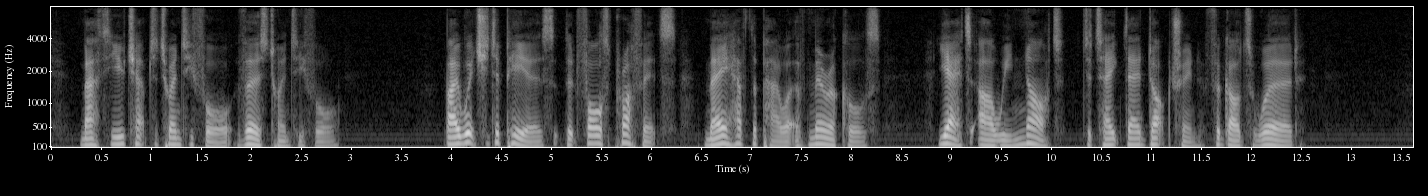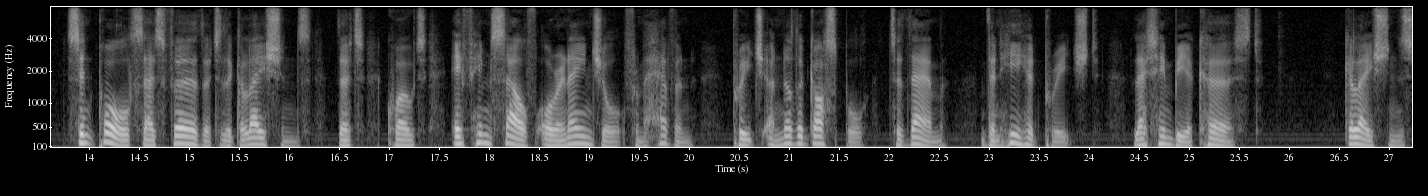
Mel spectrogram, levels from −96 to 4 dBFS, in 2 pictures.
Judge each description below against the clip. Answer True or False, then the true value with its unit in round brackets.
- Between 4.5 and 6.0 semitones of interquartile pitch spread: True (5.6 semitones)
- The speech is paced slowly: True (125 wpm)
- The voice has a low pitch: True (125 Hz)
